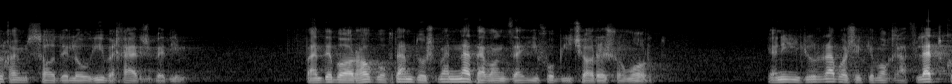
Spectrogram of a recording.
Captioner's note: speaking in Azeri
